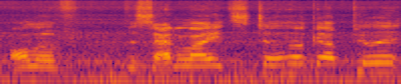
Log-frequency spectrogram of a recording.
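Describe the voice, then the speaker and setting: A man with an American accent speaks at a moderate pace in a high pitch. Noticeable background noise sits under his voice. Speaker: farmer and vlogger. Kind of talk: casual vlog narration.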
